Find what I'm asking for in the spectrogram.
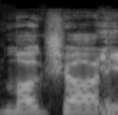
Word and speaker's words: mugshotties: You're familiar with mugshotties? – Yeah, I've seen mugshotties. Am I saying that correctly? Mugshotties? – Mugshotties, yeah.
